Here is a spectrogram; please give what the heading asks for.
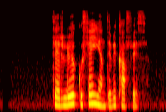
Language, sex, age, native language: Icelandic, female, 30-39, Icelandic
